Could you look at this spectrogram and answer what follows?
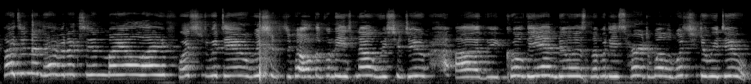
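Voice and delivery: high, fast, loud panic that settles a little by the end; panicked yelling. Retold or imitated. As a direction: blurt it all out in a frantic rush, then stay high and worked up. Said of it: "I was, like, yelling everywhere".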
